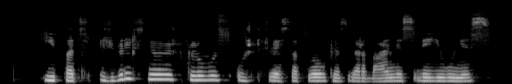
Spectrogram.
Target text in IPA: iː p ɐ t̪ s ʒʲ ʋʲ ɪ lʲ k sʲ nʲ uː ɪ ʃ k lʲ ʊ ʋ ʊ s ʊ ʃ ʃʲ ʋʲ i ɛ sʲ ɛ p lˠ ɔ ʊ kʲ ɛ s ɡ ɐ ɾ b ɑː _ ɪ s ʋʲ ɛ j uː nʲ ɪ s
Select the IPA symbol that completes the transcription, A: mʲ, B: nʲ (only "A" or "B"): B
